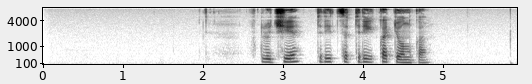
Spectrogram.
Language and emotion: Russian, neutral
